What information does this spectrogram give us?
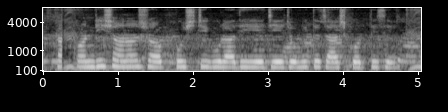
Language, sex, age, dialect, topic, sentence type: Bengali, female, 18-24, Western, agriculture, statement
